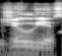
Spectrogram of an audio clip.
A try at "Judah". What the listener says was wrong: Judah. Judah's without the S. Judah.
